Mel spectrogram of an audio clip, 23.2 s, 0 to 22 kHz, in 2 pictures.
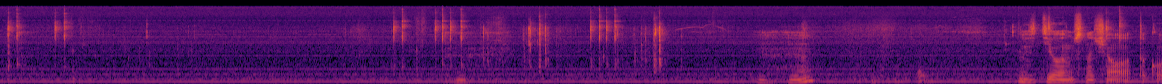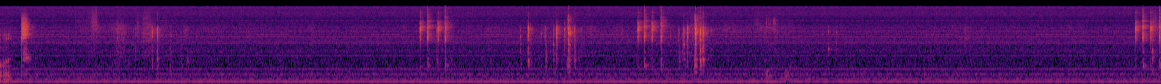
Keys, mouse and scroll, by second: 0.1 click, 0.5 click, 3.9 click, 4.3 click, 5.2 ctrl+v, 5.9 click, 6.4 ctrl+v, 11.1 click, 15.8 click, 17.1 ctrl+v, 18.0 click, 18.4 ctrl+v, 23.0 click.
